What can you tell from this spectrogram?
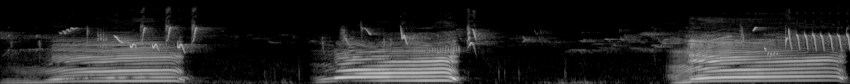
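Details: Three long moos from tame cows herded in the afternoon, spaced roughly every three seconds, each rising into a steady low drone and then dropping off, with light bird chirps in the background.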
